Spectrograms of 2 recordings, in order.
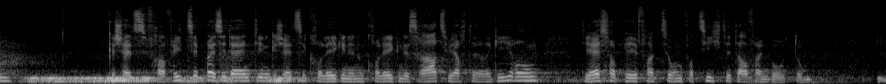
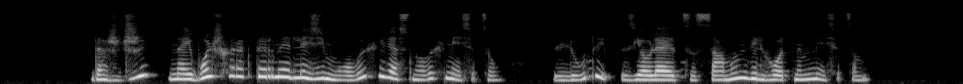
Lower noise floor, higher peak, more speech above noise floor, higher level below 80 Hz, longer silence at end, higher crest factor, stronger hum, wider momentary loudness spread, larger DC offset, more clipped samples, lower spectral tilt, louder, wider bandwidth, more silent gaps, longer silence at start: second, -50 dBFS vs -70 dBFS; second, -10 dBFS vs -4 dBFS; second, 21 dB vs 55 dB; about the same, -66 dBFS vs -62 dBFS; second, 0 s vs 0.95 s; about the same, 18 dB vs 14 dB; neither; second, 13 LU vs 17 LU; neither; neither; second, -6 dB/octave vs -8 dB/octave; second, -29 LUFS vs -16 LUFS; first, 16 kHz vs 11.5 kHz; neither; second, 0 s vs 0.9 s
